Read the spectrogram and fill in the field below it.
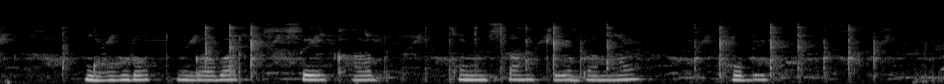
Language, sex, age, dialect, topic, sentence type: Magahi, female, 25-30, Northeastern/Surjapuri, agriculture, question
